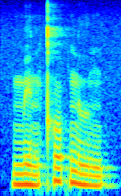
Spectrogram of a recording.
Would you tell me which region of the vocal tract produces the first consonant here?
lips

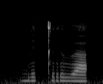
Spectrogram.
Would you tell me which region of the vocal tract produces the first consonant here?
lips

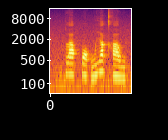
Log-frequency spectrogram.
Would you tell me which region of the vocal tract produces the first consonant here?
lips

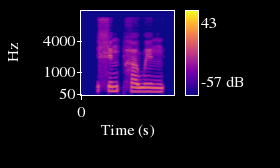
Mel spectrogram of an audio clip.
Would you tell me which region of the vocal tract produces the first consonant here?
tongue tip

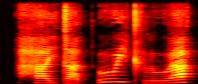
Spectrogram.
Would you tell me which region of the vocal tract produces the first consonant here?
throat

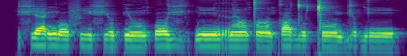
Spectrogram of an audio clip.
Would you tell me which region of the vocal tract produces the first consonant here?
lips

